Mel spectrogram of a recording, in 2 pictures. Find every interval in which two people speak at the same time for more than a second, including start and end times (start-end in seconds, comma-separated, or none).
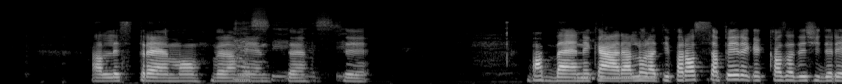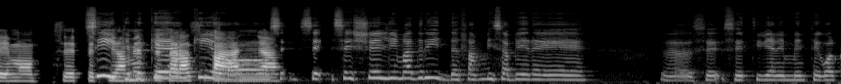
2.3-3.7, 9.2-11.2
